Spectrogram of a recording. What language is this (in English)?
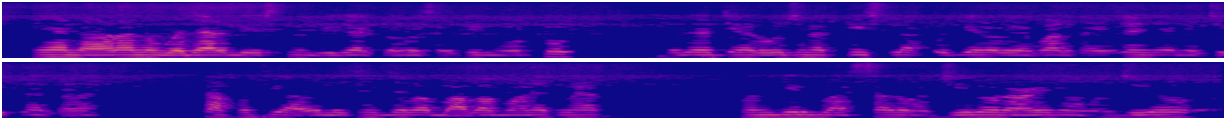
Gujarati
